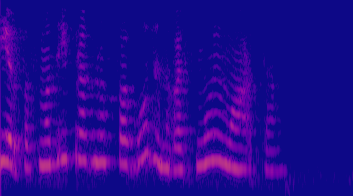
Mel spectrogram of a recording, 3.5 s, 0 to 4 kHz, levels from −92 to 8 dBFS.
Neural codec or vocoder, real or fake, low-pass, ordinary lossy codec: codec, 24 kHz, 3.1 kbps, DualCodec; fake; 3.6 kHz; MP3, 32 kbps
